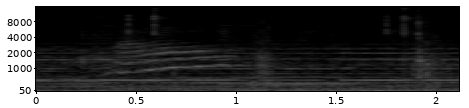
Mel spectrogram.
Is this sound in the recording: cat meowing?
yes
